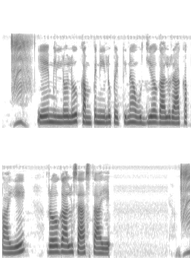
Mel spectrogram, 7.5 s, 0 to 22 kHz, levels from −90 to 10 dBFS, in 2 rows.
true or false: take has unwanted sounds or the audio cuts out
false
